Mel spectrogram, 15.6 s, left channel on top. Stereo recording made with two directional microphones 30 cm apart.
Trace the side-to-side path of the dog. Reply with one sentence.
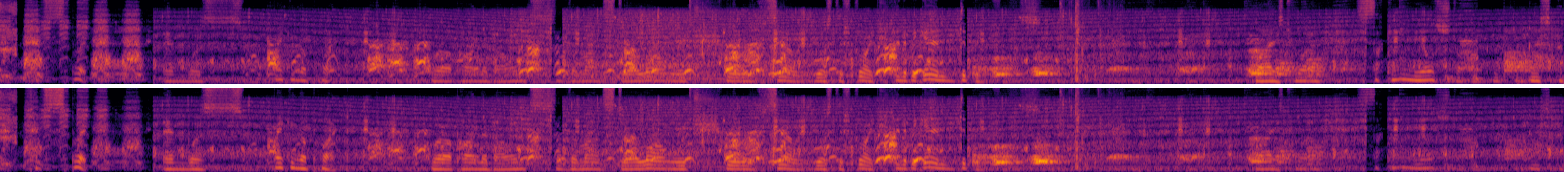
In this clip you hear the dog move from left to right and back again.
